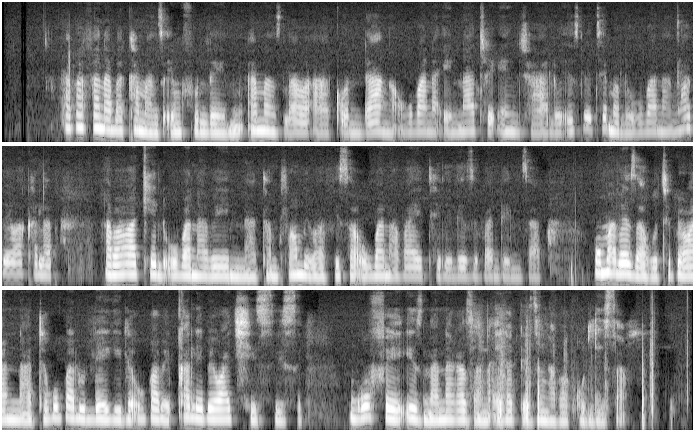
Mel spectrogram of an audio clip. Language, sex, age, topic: North Ndebele, female, 25-35, health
